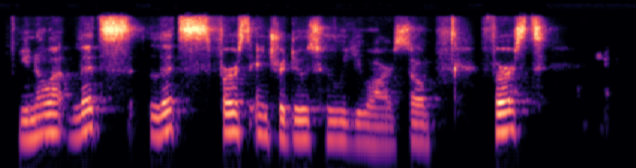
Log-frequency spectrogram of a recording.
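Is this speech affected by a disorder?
No.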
